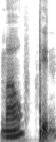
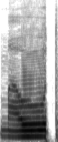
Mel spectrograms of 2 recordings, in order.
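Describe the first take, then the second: First: The word ends with an added '-in' sound. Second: The word ends on a plain consonant. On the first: The speaker calls it wrong. "মাও তিন তো বলা যাবে না" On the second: The speaker calls it right. "জজম থাকলে কি হবে? মাউথ"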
